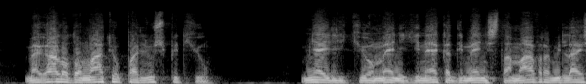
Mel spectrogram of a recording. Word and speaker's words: ηλικιωμένη: Μία ηλικιωμένη γυναίκα, μία, one, ηλικιωμένη.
